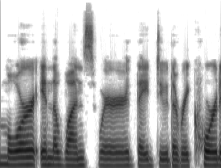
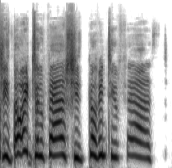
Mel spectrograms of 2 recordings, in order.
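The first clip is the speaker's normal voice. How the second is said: high, loud, panicked fretting. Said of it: "I was like".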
